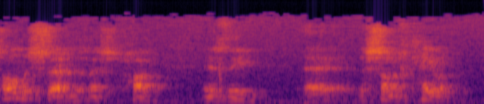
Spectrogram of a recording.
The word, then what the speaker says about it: Hur: It says also that Hur, I'm trying to pronounce it, I normally say her, but I'm trying to give you the R's that you have in Scotland. Hur.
